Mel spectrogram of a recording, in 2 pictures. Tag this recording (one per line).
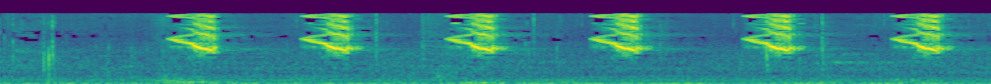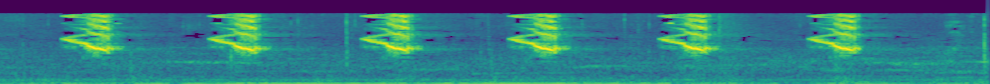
santa-anna
cityrings
spain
